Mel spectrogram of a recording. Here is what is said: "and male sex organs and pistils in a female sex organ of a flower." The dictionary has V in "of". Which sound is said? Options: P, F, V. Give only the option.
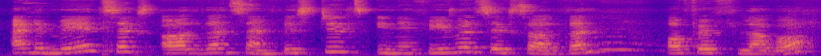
F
